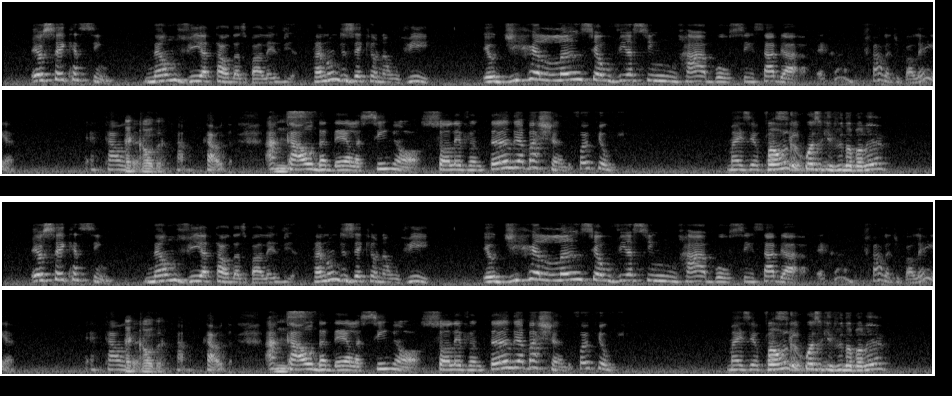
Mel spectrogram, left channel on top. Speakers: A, on the right (about 65°); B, in the centre.
A: Eu sei que assim, não vi a tal das baleias, para não dizer que eu não vi, eu de relance eu vi assim um rabo, assim, sabe? a- é rabo que fala de baleia? É cauda,
B: É cauda.
A: ra- cauda. A
B: Isso.
A: cauda dela, assim, ó, só levantando e abaixando. Foi o que eu vi. Mas eu passei
B: Foi a única coisa
A: muito
B: que viu da
A: mal.
B: baleia?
